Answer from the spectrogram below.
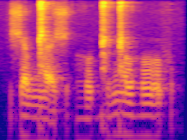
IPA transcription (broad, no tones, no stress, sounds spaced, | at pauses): ʃ æ w ŋ͡ǁ æ ʃ | ɦ o ɡ͡ǁ ø ŋ͡ǁ o ɦ oː f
